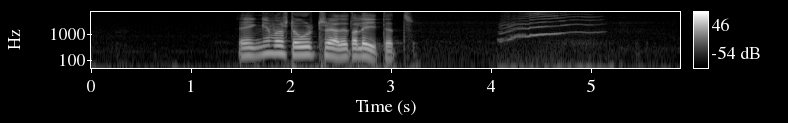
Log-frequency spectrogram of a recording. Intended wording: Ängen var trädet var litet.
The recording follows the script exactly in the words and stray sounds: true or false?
false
